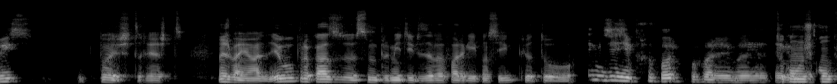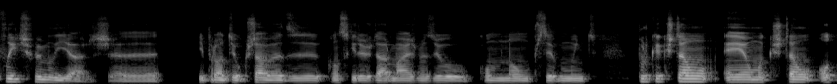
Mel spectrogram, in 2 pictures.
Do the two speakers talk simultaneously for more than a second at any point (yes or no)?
no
